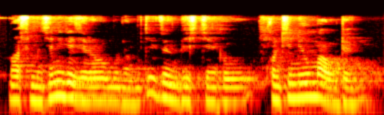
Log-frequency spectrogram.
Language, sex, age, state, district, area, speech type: Bodo, male, 60+, Assam, Chirang, rural, spontaneous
